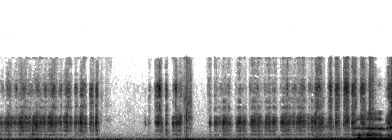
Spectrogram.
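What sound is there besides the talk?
eraser rubbing out a drawn line on paper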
